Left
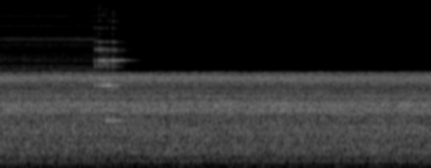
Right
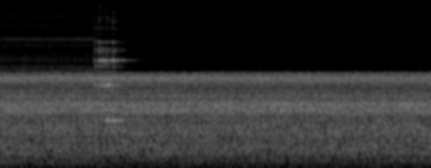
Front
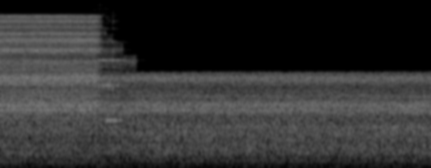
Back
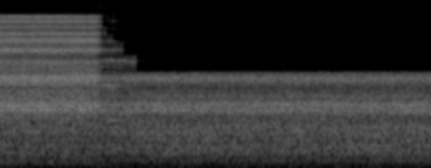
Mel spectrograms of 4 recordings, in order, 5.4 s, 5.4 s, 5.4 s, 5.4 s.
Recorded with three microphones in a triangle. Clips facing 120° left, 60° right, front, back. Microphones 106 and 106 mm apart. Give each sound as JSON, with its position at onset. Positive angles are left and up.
{"t": 1.2, "sound": "dishes clattering", "azimuth_deg": 0, "distance_m": 2.0}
